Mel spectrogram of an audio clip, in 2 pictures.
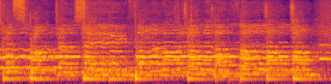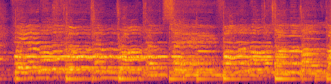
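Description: Three-part mixed choir singing a stately Renaissance-style canon in madrigal-style counterpoint, with a flute line and hand-drum strokes keeping a steady beat.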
